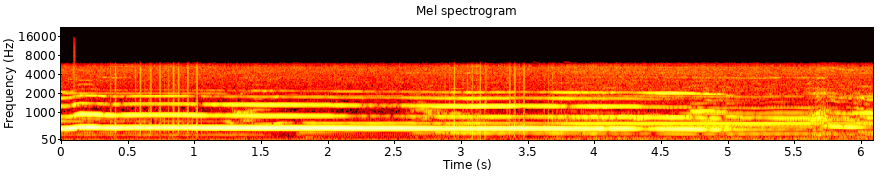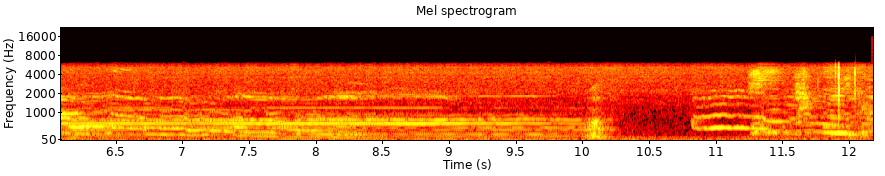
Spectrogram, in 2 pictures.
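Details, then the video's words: Dojo, a pet dog, howls along while watching Lady and the Tramp: a long, steady, high howl held for about five seconds, then lower wavering, sliding tones. Film music and a brief sharp burst follow. "Hund singt Susi & Strolch"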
